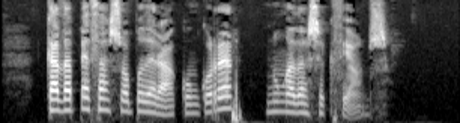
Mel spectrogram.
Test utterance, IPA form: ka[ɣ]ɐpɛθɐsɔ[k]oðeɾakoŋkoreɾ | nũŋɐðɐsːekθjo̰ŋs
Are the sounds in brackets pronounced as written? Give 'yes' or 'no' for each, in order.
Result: no, no

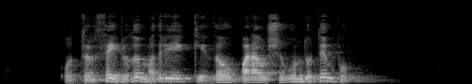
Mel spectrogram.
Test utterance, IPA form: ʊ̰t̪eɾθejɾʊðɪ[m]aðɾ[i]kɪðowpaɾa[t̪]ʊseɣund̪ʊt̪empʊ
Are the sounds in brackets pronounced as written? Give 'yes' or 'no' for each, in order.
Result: yes, yes, no

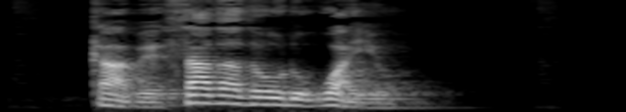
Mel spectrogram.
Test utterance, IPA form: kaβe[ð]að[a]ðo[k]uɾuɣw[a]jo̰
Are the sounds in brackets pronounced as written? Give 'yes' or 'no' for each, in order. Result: no, yes, no, yes

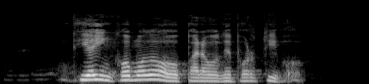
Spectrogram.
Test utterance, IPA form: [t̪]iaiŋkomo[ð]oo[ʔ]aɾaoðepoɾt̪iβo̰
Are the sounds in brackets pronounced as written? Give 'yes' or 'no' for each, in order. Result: no, yes, no

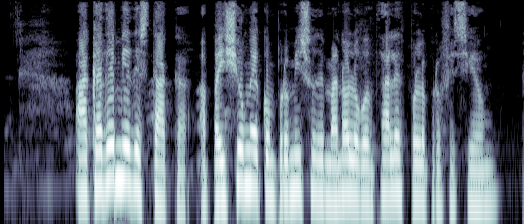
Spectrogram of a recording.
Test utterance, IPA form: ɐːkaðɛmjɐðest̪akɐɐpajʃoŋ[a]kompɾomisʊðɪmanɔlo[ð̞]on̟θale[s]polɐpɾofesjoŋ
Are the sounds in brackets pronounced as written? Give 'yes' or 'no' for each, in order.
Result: no, no, no

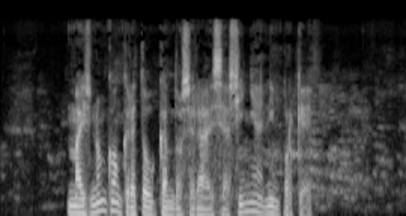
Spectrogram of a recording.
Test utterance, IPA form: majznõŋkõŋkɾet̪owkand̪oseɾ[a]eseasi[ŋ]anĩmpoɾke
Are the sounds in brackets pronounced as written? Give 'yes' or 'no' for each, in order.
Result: yes, no

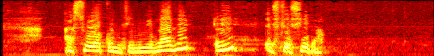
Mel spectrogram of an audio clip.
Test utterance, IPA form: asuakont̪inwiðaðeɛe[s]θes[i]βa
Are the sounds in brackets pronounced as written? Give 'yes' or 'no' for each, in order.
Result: yes, yes

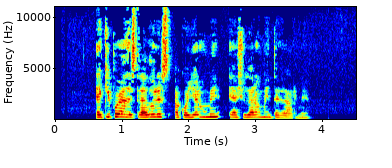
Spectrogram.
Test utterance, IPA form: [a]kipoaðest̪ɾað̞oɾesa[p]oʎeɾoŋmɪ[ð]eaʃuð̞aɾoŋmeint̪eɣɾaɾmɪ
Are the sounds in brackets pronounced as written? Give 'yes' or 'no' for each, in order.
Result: no, no, no

